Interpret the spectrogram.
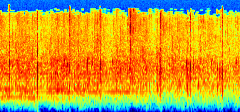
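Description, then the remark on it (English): A room full of people claps steadily, a dense wash of overlapping handclaps with a few sharper individual claps standing out, sustained at an even level throughout. “Shall we give her a round of applause?”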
